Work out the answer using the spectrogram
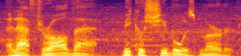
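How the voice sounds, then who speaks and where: Guy acting a calm low voiced detective, politely pushy, game cutscene with music under it. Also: close to an everyday voice. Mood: grave, insistent. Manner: measured, reasoning, politely insistent. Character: calm, persuasive male detective pressing for information. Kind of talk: dramatic game cutscene dialogue.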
